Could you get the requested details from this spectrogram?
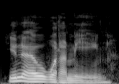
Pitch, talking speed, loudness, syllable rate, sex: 110 Hz, 250 wpm, -14 LUFS, 4.7 syllables/s, male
